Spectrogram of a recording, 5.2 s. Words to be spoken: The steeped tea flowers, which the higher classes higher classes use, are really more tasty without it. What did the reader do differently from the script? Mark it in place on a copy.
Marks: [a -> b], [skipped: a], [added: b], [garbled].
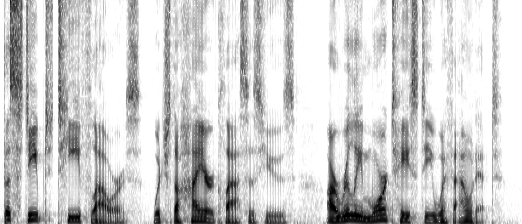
The steeped tea flowers, which the higher classes [skipped: higher classes] use, are really more tasty without it.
